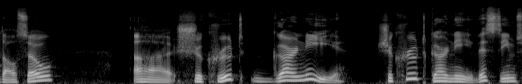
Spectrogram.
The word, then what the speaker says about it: choucroute: Okay, next we have choucroute.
